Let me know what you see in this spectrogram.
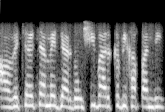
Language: Sindhi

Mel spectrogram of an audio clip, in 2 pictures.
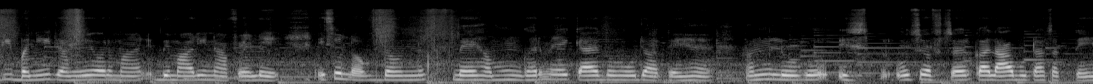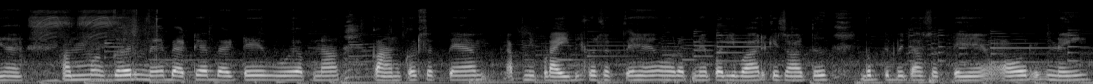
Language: Hindi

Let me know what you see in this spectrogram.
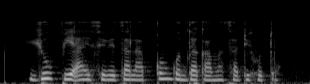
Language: Marathi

